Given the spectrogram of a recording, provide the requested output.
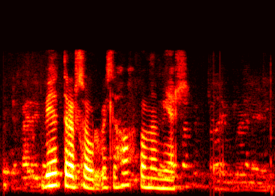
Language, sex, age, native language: Icelandic, female, 13, Icelandic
